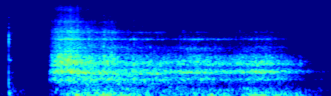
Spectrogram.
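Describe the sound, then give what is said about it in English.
One slow, deep breath drawn out for nearly three seconds as a soft, airy rush. It follows a brief faint intake at the start and is taken while someone is being coached to calm down. “Just calm down. Breathe with me. In. Out.”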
